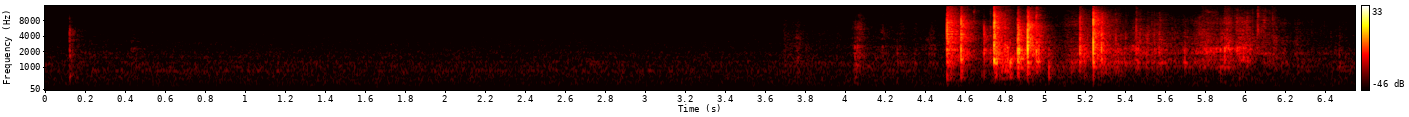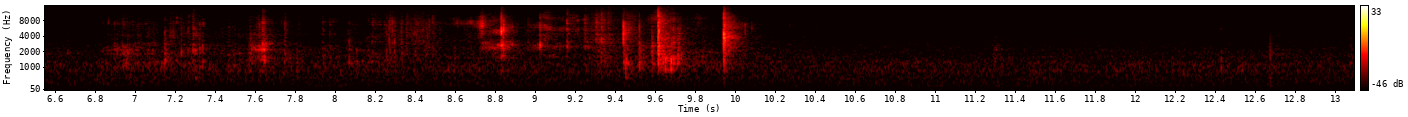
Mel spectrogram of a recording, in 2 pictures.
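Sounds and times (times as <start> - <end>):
foil pouch crinkling: 4.0 - 10.1.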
